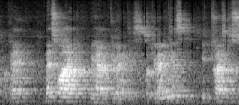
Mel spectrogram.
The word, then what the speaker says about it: Kubernetes: It's true, because it's a Greek word, and I'm originally from Cyprus, where Greek is one of the languages. And the right way of saying Kubernetes is Kubernetes, right?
